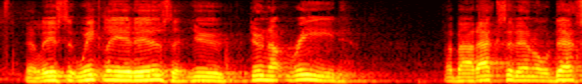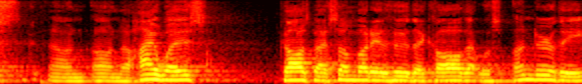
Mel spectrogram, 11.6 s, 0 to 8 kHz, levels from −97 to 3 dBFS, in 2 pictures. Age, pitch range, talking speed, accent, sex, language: 60-79, 125-150 Hz, 140 wpm, American, male, English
